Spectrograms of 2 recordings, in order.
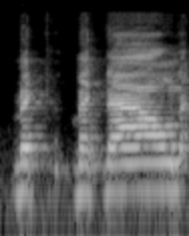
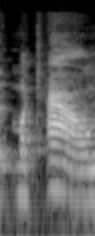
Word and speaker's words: McCown: assumed that it was josh mcdown and mccown i'm sorry i gotta quit saying his name wrong because uh people don't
